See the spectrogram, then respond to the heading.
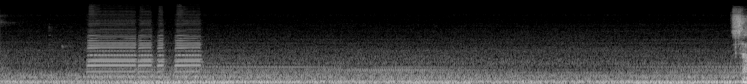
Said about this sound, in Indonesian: Tiba-tiba terdengar suara klakson mobil. Iya. Mobil minibus di belakangku itu mengklaksonku. Terus-menerus.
